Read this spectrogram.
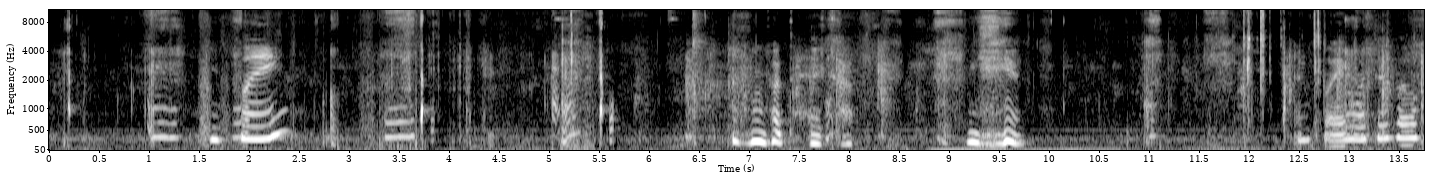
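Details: Infant making short, abrupt voiced hiccup sounds between soft coos after feeding; hiccups.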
